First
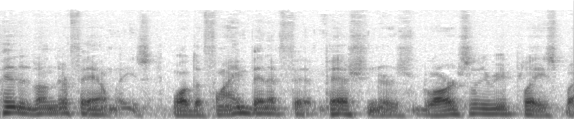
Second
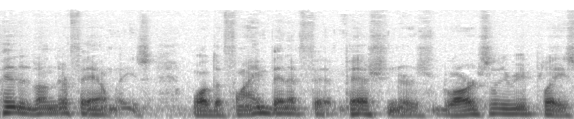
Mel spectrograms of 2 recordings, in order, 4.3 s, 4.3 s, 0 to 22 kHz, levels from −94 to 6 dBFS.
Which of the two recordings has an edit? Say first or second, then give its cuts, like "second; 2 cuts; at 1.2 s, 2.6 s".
first; 1 cut; at 1.2 s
